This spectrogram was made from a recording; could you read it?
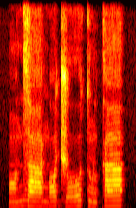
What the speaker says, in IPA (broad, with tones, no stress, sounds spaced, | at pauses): ɔ̃˨˦ n z aː˧ ŋ ɔ˧ d͡ʒ oː˨˦ t ũ˨ l k a˦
